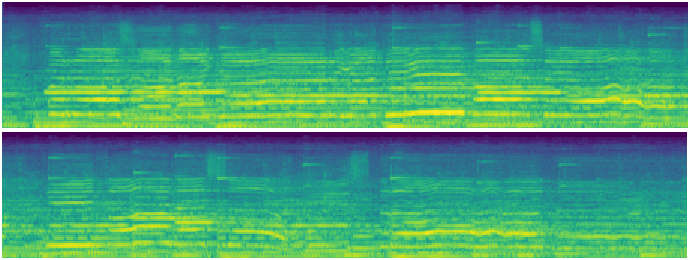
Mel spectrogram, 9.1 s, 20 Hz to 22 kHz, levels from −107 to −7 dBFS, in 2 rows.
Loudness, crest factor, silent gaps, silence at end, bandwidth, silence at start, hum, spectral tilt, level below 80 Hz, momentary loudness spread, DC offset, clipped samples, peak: -14 LUFS; 14 dB; none; 0 s; 11.5 kHz; 0 s; none; -5.5 dB/octave; -42 dBFS; 9 LU; under 0.1%; under 0.1%; 0 dBFS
